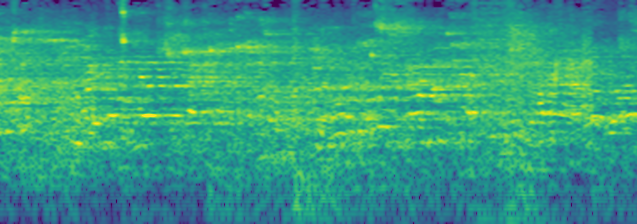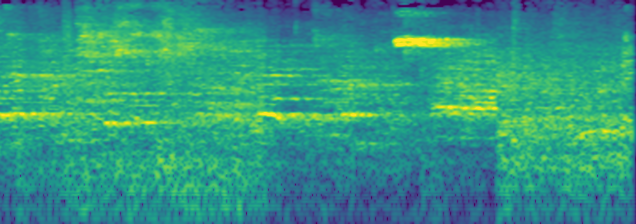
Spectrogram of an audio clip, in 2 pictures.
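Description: Basketball bouncing on an indoor court amid the crowd's voices and shouts echoing in a large gym. A short, high referee's whistle sounds about ten seconds in.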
